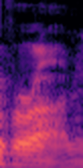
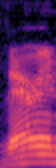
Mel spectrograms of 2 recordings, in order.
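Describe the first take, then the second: First: Varan stressed on the second syllable; Varan, weak start and an open "ah" ending; pronunciation demo. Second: Varen stressed on the first syllable; Varen, opening like "vair" with a weak ending; pronunciation demo. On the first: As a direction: say Varan as vuh-RAHN. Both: Shown as a demonstration. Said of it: "Is it Varen or Varan?".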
